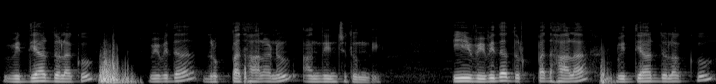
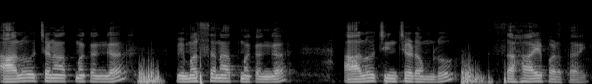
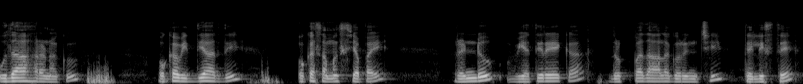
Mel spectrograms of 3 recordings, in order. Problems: none marked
